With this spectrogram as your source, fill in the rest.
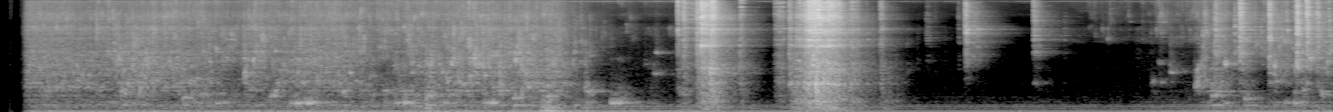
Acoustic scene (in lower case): kitchen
